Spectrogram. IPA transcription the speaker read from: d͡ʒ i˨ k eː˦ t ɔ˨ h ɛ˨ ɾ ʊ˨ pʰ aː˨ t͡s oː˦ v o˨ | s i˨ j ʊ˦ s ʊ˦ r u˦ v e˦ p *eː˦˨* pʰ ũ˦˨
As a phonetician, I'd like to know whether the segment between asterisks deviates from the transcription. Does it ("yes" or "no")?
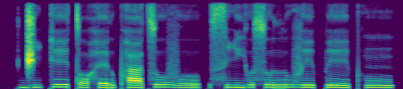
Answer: no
